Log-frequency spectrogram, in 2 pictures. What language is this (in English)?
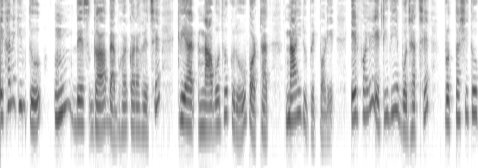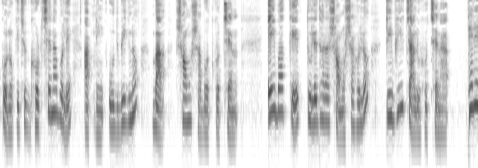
Bangla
